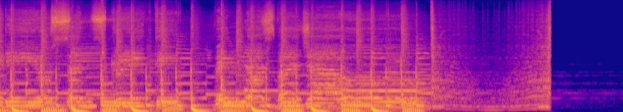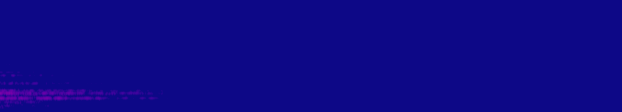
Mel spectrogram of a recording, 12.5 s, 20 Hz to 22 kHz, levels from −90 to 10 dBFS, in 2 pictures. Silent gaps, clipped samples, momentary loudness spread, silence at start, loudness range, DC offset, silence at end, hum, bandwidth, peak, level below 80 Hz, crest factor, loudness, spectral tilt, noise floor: none; under 0.1%; 13 LU; 0 s; 20 LU; under 0.1%; 6.95 s; none; over 20 kHz; 0 dBFS; -22 dBFS; 16 dB; -12 LUFS; -5.5 dB/octave; under -90 dBFS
